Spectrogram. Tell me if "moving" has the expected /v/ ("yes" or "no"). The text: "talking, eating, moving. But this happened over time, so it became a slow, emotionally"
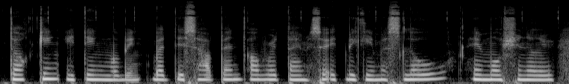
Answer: no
